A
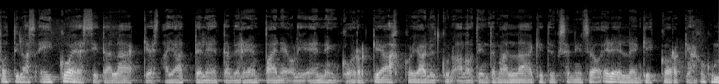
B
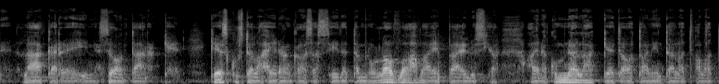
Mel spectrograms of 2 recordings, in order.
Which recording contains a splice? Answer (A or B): A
